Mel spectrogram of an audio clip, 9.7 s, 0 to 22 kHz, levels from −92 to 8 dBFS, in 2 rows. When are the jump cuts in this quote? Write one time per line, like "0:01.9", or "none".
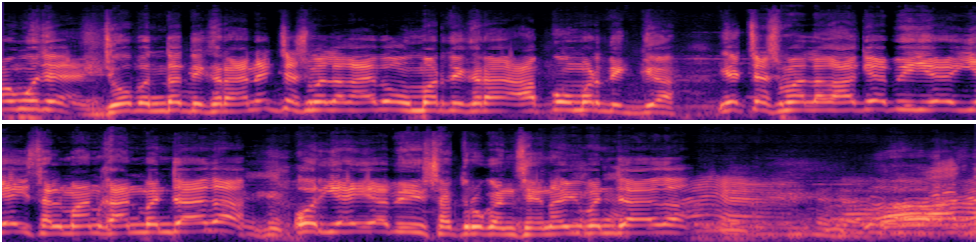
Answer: none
